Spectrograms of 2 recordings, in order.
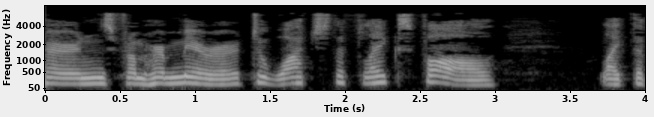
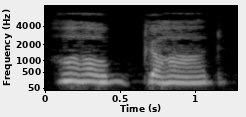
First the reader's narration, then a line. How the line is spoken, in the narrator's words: her sighs have stifled the voice of her prayer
